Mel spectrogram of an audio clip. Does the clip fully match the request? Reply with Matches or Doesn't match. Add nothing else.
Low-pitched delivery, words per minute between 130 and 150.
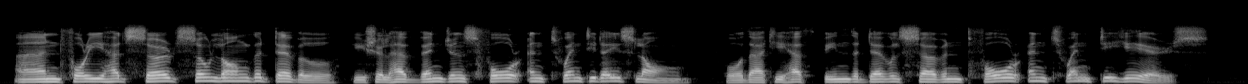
Matches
